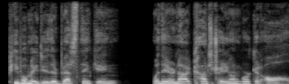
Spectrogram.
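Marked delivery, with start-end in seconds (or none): none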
